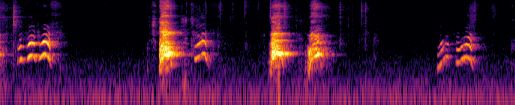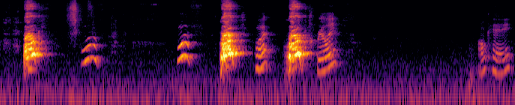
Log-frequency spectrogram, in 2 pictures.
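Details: Excited house dog urging its owner to hurry and get ready for a library trip, jumping up and down: repeated short, harsh barks in pairs and singles, with a person's speech between bursts in a small room.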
